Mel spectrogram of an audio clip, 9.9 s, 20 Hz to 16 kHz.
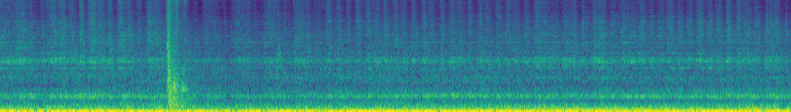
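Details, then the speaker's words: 1965 Chevrolet C10 short box V8 with electric fan switched on: deep even rumble with steady fan hum, no knocks or misses; engine sounds healthy. "Let's hear it run. Good sounding truck."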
